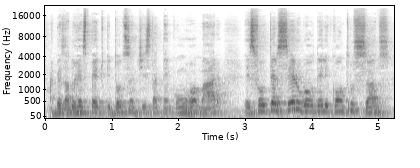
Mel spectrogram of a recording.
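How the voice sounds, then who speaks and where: Field: football history video. A chatty man recounts past matches in a slightly high voice, often tagging his sentences with quick questions. He sounds like he is in an echoey room, with a faint hiss behind him. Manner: chatty, frequent tag questions. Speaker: host. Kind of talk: casual football history talk.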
